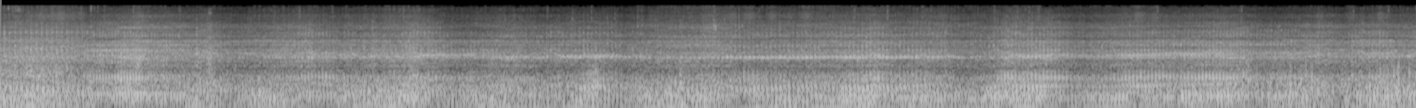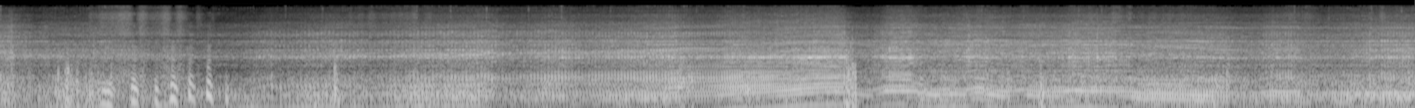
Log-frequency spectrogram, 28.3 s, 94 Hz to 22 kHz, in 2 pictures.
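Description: Honda CRF 300L single-cylinder four-stroke trail bike engine running as it is ridden on an off-road course. The revs rise and fall as the throttle opens and closes, with short climbs in revs about halfway through and again around three-quarters of the way.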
